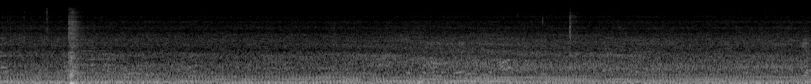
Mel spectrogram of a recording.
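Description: A motor running steadily with a low, even hum, under indistinct voices, with one sharp knock about a second in.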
